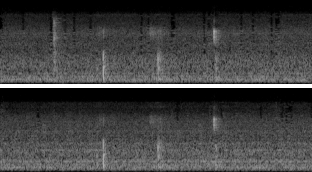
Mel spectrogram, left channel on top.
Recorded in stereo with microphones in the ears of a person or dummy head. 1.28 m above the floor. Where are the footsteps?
Centre (ahead or behind).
